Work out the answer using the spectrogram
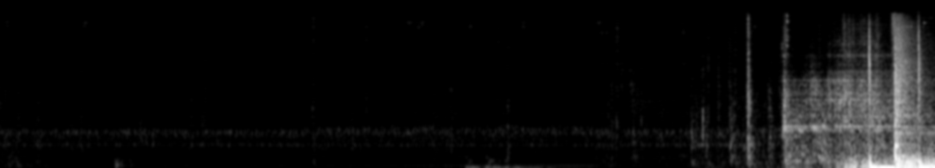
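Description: Near silence for most of it, then a few clicks of a key turning in a car's ignition and the engine cranking and starting up, loud and low, near the end. Music comes in right at the end.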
